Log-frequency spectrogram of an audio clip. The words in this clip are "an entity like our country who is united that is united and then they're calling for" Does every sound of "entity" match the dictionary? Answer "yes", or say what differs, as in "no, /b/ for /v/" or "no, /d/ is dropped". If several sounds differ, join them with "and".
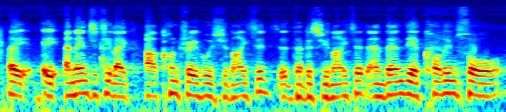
yes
